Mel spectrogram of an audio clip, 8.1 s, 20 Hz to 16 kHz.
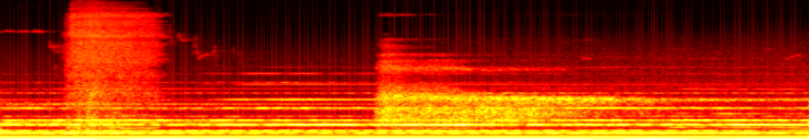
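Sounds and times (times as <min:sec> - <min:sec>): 
steady low tonal drone: 0:00.0 - 0:08.0
slow deep breaths taken as a calming exercise: 0:00.6 - 0:01.7, 0:03.7 - 0:07.0.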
